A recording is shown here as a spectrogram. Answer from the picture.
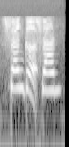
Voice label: common woman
